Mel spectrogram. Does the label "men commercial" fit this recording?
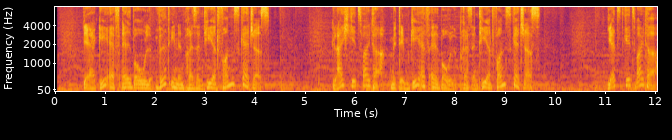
No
